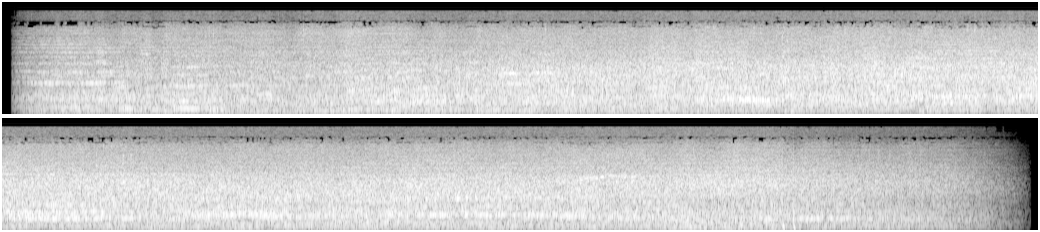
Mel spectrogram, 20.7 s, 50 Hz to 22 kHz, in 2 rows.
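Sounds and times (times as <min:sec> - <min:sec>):
crowd singing: 0:00.2 - 0:20.4.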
